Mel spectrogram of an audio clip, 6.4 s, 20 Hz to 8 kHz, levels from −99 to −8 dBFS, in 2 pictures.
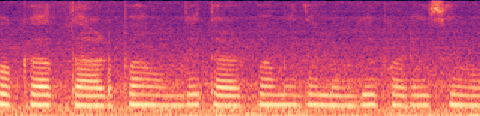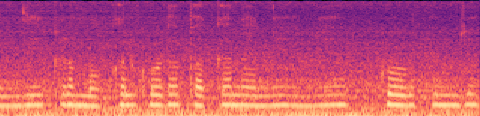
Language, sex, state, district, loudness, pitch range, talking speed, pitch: Telugu, female, Andhra Pradesh, Guntur, -16 LUFS, 205-225 Hz, 140 wpm, 215 Hz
